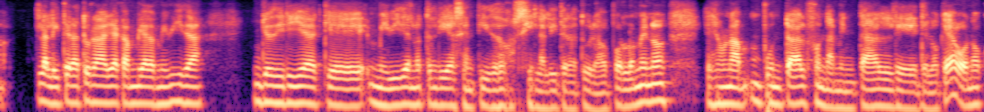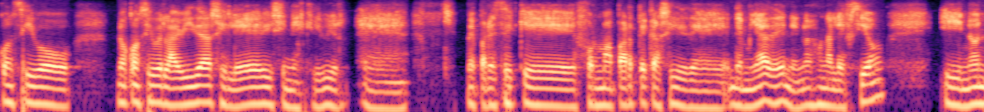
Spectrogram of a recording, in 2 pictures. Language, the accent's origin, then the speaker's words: Spanish; Plasencia, Extremadura, Spain; born there; Yo nací en Plasencia, en Extremadura, rodeado de naturaleza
